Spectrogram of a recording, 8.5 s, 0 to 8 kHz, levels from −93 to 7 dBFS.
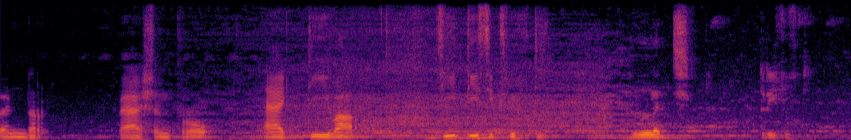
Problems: background sounds at intervals, low volume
